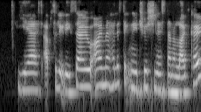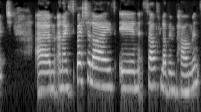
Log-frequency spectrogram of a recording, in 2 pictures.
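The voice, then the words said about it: London English accent. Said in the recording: “Hello from London ... I just love hearing that accent. It's so fun.”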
